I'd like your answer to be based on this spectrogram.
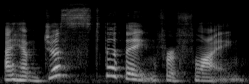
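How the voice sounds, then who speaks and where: Woman voicing a storybook knight, patient, practical, matter-of-fact, bright tone. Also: medium pitch, big pitch swings, takes it slowly, exaggerated voice. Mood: coaching.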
